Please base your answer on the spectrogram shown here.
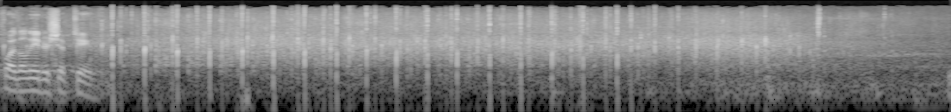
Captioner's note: applause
